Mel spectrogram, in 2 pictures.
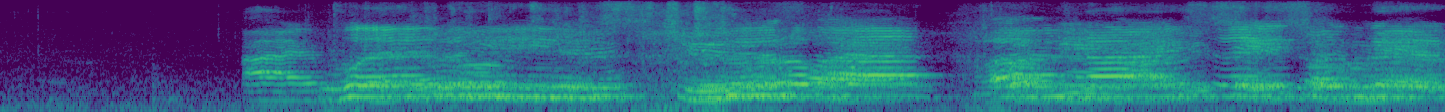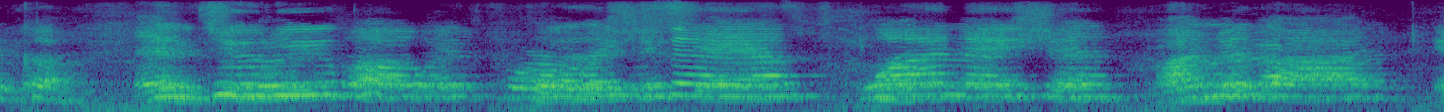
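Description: A class of young children reciting the Pledge of Allegiance together, starting about a second in, one phrase at a time with short breaks between phrases.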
